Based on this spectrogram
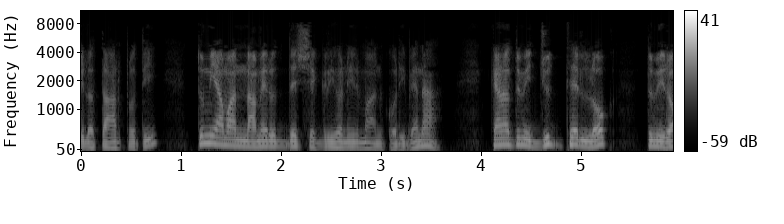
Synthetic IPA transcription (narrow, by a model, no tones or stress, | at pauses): ilot̪aɾpɾot̪i | t̪umiamaɾnameɾud̪ːeʃːeɡɾiɦoniɾmankoɾibena | kɛnot̪̬umid͡ʑud̪ʱːeɾlok | t̪umiɾɔ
